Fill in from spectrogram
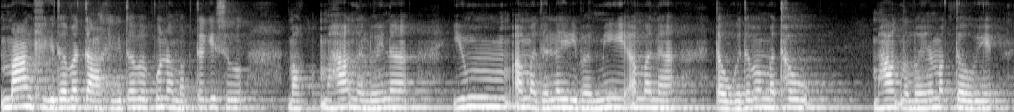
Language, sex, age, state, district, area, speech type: Manipuri, female, 18-30, Manipur, Thoubal, urban, spontaneous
